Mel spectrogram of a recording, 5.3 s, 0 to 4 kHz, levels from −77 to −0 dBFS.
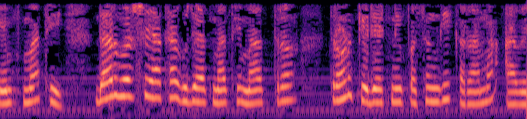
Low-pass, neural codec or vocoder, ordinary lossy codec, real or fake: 3.6 kHz; none; none; real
